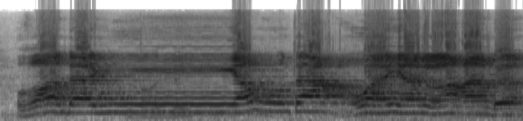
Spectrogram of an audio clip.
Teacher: untuk ghadan ini ada tanwin bertemu ya itu masuk ke khoisyum ya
